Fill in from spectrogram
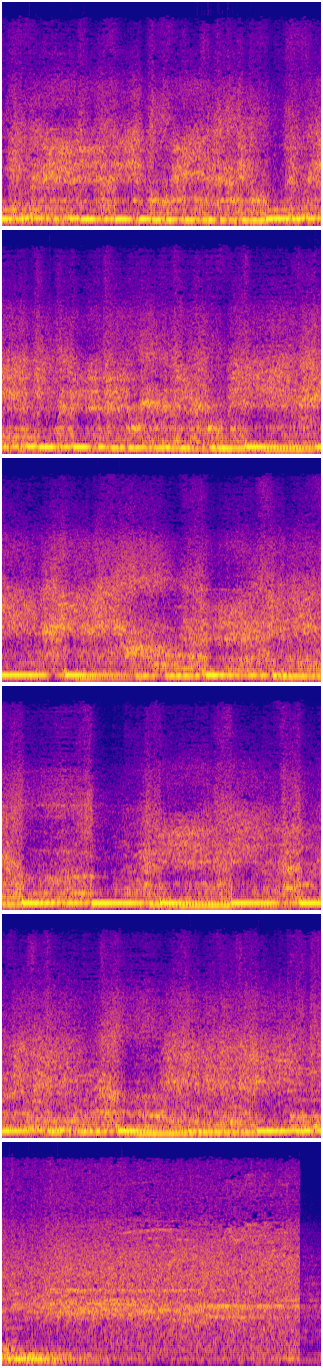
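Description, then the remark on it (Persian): A large crowd at Sharif University chants slogans in unison, loud and continuous for almost half a minute, with rhythmic surges of shouting and a dense roar of voices throughout, no single speaker standing out. “شنیدید تو شریف چی میخوندن؟”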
